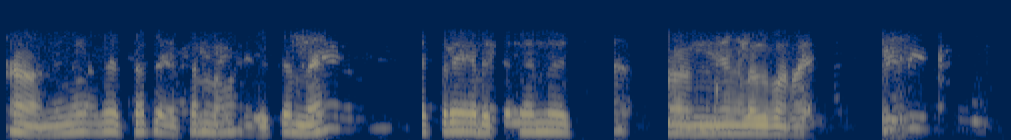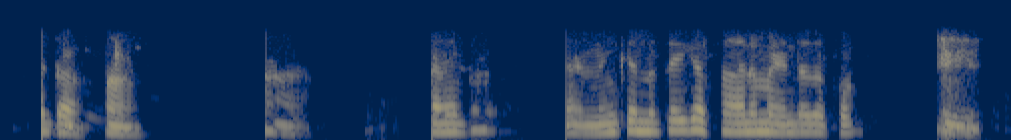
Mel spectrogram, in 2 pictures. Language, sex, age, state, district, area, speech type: Malayalam, female, 60+, Kerala, Alappuzha, rural, conversation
